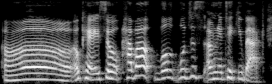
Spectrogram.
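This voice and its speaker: A woman's voice: a little high, expressive, moderate pace, sharp tone. A woman hosting a podcast and interviewing a guest. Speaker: podcast host.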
